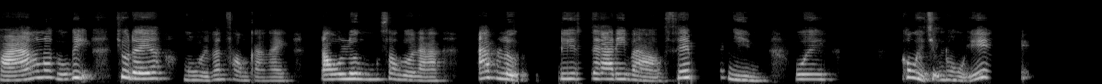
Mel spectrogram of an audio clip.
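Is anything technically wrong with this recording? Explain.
Yes, the speech has three kinds of timing fault.

Repeated stalls (stutter) occur at 5.05 to 5.93 s, 6.37 to 6.89 s and 8.14 to 8.37 s. Packets arrived late, so the buffer kept running dry and the last sound was stretched to cover each wait. The first burst has nine gaps up to 130 ms, about a third of its span. The others are shorter, with gaps up to 13 ms, and sound like a fluttering catch.

Call audio freezes occur at 6.91 to 7.22 s and 8.39 to 8.80 s. The sound holds as a brief fading buzz or hiss, then goes silent for about 0.19 s and 0.36 s, before resuming where it stopped. These pauses add 0.29 s and 0.40 s. They are likely caused by packets held up in transit.

A jitter buffer slow-down runs from 9.95 to 10.41 s. The receiver repeated single pitch periods or bits of pauses to rebuild its reserve, adding 60 ms. Speech plays at about 89% speed there, drawn out but at unchanged pitch.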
